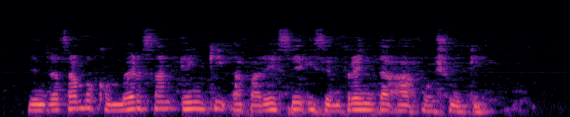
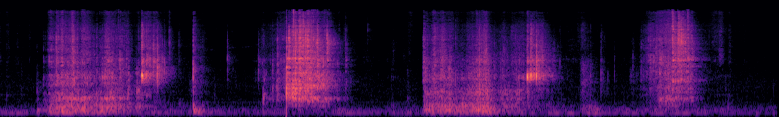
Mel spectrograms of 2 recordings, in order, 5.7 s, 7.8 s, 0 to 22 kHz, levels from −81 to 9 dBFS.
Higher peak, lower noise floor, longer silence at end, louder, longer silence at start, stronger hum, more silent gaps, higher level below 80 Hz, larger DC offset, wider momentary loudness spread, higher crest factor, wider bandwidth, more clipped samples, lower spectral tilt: second, -10 dBFS vs 0 dBFS; about the same, -59 dBFS vs -59 dBFS; first, 0.75 s vs 0.55 s; second, -26 LUFS vs -23 LUFS; about the same, 0.3 s vs 0.4 s; neither; neither; first, -58 dBFS vs -68 dBFS; neither; second, 6 LU vs 20 LU; second, 16 dB vs 26 dB; second, 9 kHz vs 16.5 kHz; neither; first, -6.5 dB/octave vs -1 dB/octave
